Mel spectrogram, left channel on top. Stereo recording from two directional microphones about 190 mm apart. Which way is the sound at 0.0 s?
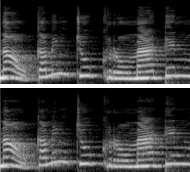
25° left (ahead or behind).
